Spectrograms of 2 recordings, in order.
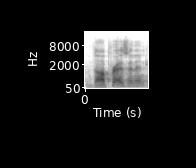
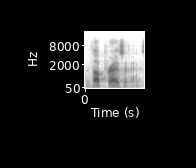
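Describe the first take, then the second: First: Rising, disbelieving echo; lightly acted amazed question; incredulous question. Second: Lower, falling deadpan answer; understated matter-of-fact reply; flat confirmation. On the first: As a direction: echo it back in shock. Retold disbelieving question to boss. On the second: Retold or imitated. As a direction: state it back plainly and firmly. Boss flatly confirms, retold.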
